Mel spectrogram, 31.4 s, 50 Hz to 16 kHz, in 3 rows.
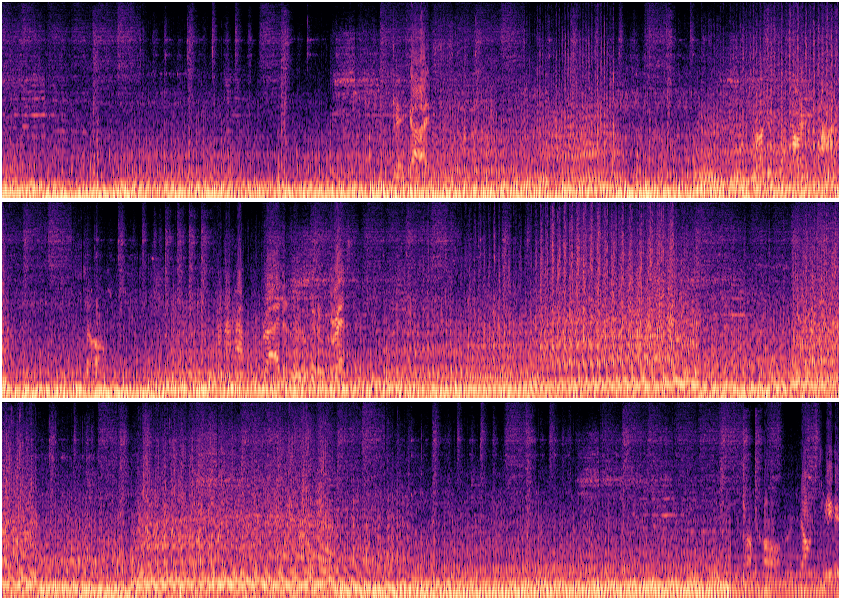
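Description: Harley-Davidson Iron 1200 Sportster's 1200 cc V-twin running through a Cobra El Diablo 2-into-1 exhaust at highway cruising speed. Its note holds steady for several seconds at a time and shifts in pitch with the throttle.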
